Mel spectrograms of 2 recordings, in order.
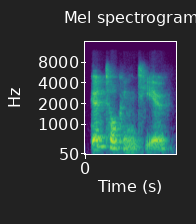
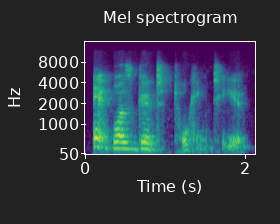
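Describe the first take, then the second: First: Casual sign-off opening right on "Good"; cut-off casual form. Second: Said in the usual way. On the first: Shown as a demonstration. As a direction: start straight on a higher "Good". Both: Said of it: "rather than".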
